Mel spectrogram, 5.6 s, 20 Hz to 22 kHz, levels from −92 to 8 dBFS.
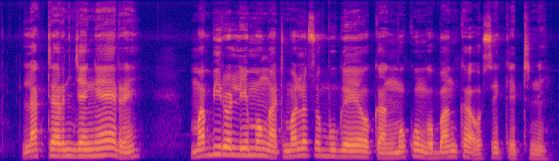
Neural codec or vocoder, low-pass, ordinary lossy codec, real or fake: none; none; none; real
